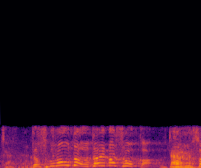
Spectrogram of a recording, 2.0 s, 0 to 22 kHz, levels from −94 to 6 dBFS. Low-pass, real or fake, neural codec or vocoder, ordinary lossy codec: 5.4 kHz; fake; codec, 16 kHz, 8 kbps, FunCodec, trained on Chinese and English, 25 frames a second; none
